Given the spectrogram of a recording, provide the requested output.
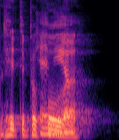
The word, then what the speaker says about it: Hitapacolo: Could you do me a favor and try to pronounce that title that I just made? – Hitapacolo. – Oh, yeah, you got it. Yeah, that's how it's pronounced normally without the Spanish accent.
